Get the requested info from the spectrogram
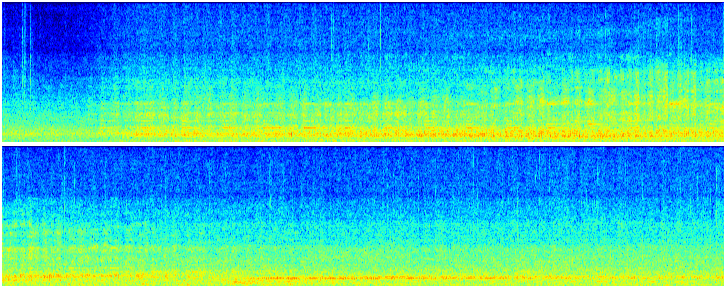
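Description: O gauge model freight train rolling past close by, its wheels running on the metal track in a steady rumble that gets louder about a second in. From about nine and a half seconds a steady tone of a few pitches sounds over it.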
